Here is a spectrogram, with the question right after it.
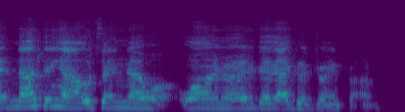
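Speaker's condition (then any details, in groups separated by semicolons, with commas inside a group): Cerebral palsy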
